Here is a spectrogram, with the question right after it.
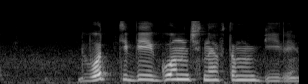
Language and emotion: Russian, neutral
